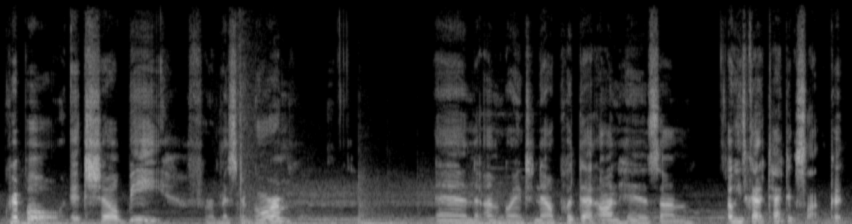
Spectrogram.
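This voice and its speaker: A woman's voice: low-pitched, a little slow, background noise. A woman giving casual let's play commentary, chatty and giggly, explaining things step by step as she plays. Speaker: gaming channel host.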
